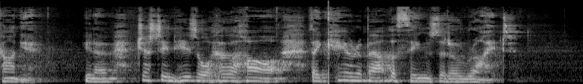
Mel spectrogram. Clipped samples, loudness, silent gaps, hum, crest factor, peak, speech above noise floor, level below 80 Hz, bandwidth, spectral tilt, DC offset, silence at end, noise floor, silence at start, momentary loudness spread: under 0.1%; -19 LUFS; none; none; 22 dB; 0 dBFS; 29 dB; -60 dBFS; 16 kHz; -2.5 dB/octave; under 0.1%; 0.5 s; -50 dBFS; 0 s; 8 LU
